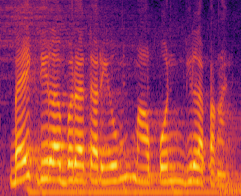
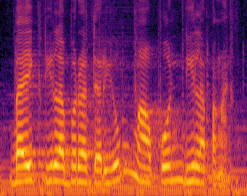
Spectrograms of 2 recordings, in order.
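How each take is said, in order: The two takes are said the same way.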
